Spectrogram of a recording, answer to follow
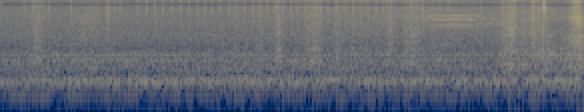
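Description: A steady low hum under faint hiss.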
